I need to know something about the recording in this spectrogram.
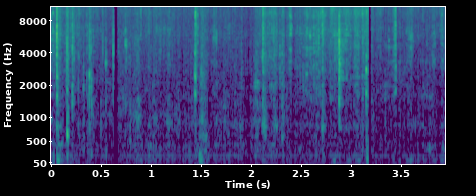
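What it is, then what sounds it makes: Gym chalk block being crushed. Bare fingertips and palms squeeze, crush and rub soft, crumbly, palm-sized chunks of teal-dyed gym chalk (dyed magnesium carbonate) resting in a bowl of loose chalk powder flecked with a few yellow holi powder specks. The chunks give quiet, dry crunches and crisp, bright crackles over a soft, dusty, rustling patter. The solid chunks break down into powder.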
